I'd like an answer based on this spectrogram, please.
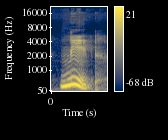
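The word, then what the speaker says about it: knead: आते गूंदने को हम कहते हैं नीत के इस साइलेंट अब जो आता गुण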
